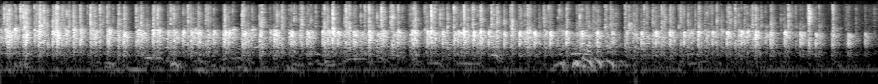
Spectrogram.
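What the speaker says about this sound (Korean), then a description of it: "우리 박수 쳐주시면 감사하겠습니다" A church congregation claps during a Sunday worship service in a steady, dense patter that fills the clip, with a voice talking briefly over it near the end.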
